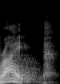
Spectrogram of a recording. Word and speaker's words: ripe: long vowel I with a silent E. So listen to me as I say these. We've got plane, time, cape, hope, tube, bite, cute, and ripe.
